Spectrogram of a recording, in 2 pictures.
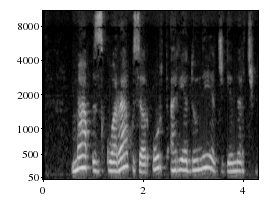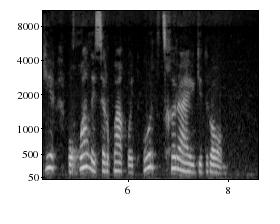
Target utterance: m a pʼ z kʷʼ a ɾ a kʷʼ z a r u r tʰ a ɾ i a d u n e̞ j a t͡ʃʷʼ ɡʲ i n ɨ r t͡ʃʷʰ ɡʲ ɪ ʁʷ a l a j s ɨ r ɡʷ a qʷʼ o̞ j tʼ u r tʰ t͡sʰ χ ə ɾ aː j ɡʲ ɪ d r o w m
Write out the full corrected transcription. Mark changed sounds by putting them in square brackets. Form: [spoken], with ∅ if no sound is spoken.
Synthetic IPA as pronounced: m a pʼ z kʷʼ a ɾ a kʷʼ z a r u r tʰ a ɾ i a d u n e̞ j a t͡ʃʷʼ ɡʲ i n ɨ r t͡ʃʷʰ ɡʲ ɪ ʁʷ a l a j s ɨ r ɡʷ a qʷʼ o̞ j tʼ u r tʰ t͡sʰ χ ə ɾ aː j ɡʲ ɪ d r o w m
